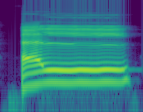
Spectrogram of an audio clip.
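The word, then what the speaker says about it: الَّذِي: Sehingga ketika kita lafalkan, pelafalannya begini, bukan hanya ujung akhir lidah saja, al, tidak, tapi alladzi, alla, bukan Allah, enggak.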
